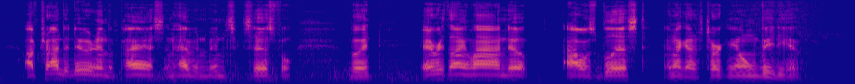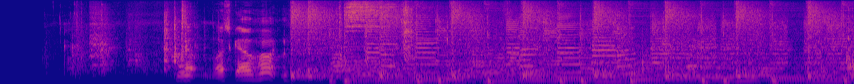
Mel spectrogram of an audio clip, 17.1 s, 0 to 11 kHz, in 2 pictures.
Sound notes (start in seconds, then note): 9.0 door creaking; 11.6 upbeat music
